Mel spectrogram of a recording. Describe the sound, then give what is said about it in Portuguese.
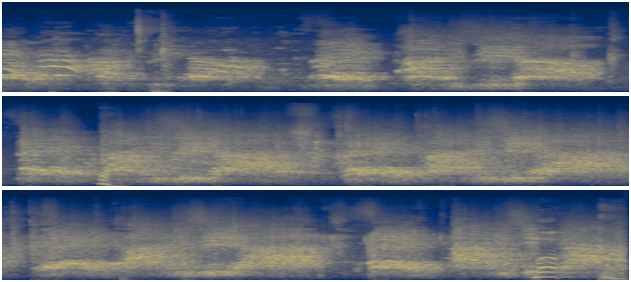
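A loud crowd of homeless people's movements shouts and cheers continuously inside the palace, many voices overlapping in a dense roar with rhythmic surges and chant-like bursts, occasional sharp smacks cutting through the din. “É a plateia de movimentos de moradores de rua que tava soltinha no palácio.”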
